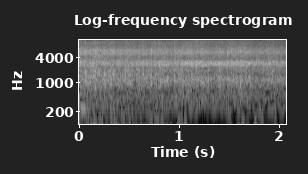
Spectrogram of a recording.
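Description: Foam gun spraying a steady stream of soapy water against a pickup truck's cab and windows: an even hiss of spray.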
